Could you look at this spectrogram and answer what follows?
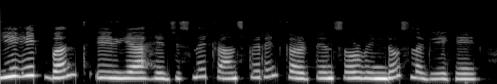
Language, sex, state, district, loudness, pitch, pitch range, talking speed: Hindi, female, Arunachal Pradesh, Lower Dibang Valley, -14 LUFS, 285 Hz, 275-320 Hz, 145 wpm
